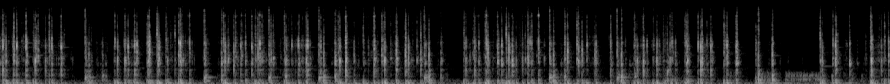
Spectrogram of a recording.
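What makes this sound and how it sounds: Fingertips with long nails type fast on a backlit optical linear mechanical keyboard with white and blue plastic keycaps. The result is a dense, steady stream of sharp, bright plastic clicks with a low thocky base and brief pauses between bursts.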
